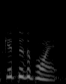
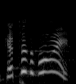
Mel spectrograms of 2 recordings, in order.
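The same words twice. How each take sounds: First: Said in the usual way. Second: High, loud exasperated demand; Pastor Scott. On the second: Retold or imitated. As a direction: blurt it out as impatient mock nagging. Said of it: "what Pastor Scott always says to me".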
